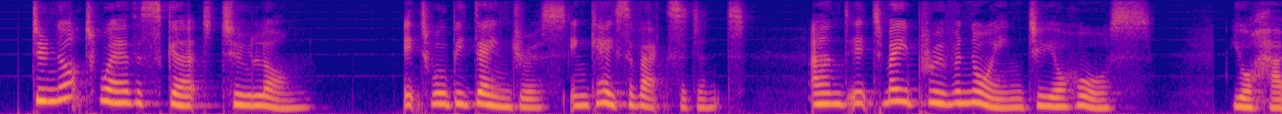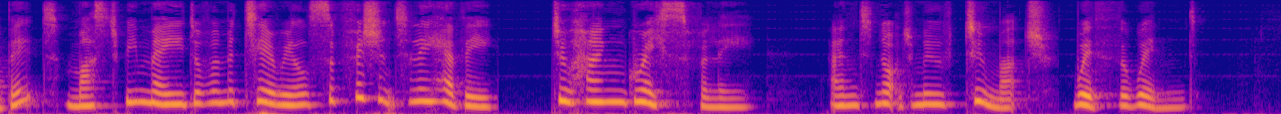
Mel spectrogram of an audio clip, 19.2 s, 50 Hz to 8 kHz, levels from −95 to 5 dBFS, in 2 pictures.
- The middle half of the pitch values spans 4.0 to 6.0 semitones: Yes, average, 5.2 semitones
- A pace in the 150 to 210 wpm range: No, slow, 135 wpm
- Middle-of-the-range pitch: No, high, 225 Hz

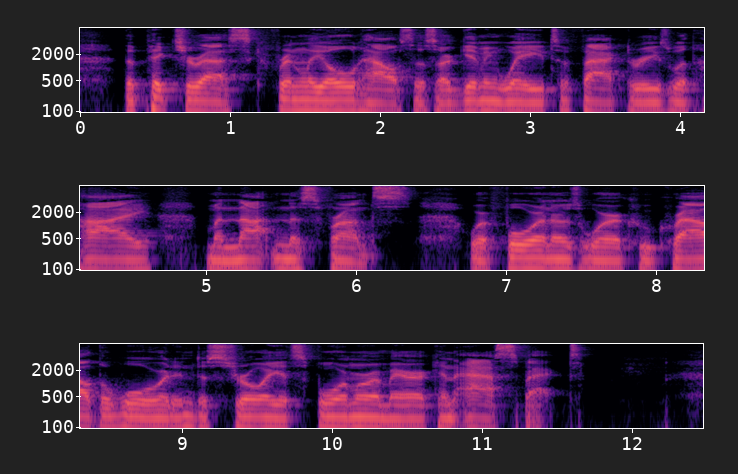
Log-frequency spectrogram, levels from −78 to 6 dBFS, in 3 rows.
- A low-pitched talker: Yes, very low, 85 Hz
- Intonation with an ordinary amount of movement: No, narrow, 1.5 semitones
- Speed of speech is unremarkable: No, slow, 130 wpm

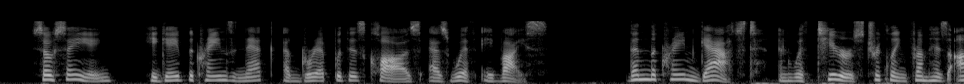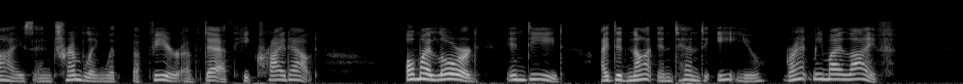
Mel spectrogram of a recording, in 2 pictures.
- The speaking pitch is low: No, high, 190 Hz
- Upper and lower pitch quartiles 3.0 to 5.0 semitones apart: No, wide, 5.4 semitones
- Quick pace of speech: No, average, 165 wpm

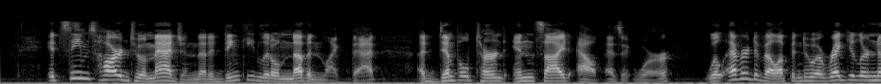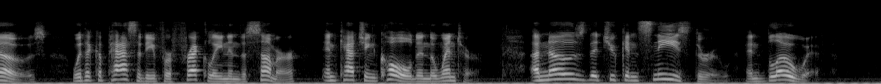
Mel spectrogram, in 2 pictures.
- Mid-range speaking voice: Yes, medium, 165 Hz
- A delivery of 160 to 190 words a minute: Yes, average, 175 wpm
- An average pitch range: No, wide, 7.1 semitones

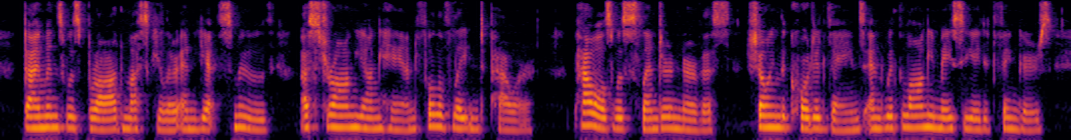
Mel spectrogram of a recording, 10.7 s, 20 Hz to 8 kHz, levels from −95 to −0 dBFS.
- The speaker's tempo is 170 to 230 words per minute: No, average, 155 wpm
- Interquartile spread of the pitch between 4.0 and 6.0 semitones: No, narrow, 2.5 semitones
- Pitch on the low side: No, medium, 185 Hz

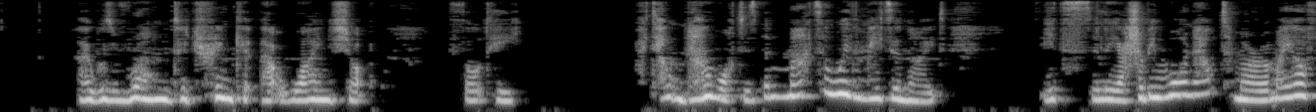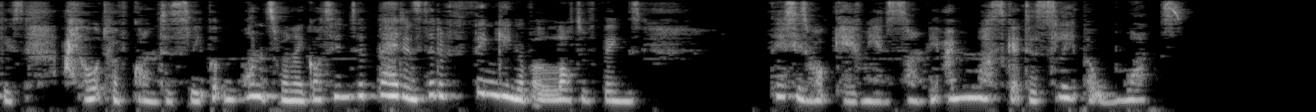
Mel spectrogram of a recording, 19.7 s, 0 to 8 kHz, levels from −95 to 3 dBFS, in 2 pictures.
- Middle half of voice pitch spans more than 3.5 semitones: Yes, average, 5.0 semitones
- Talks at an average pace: No, fast, 210 wpm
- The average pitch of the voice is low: No, high, 230 Hz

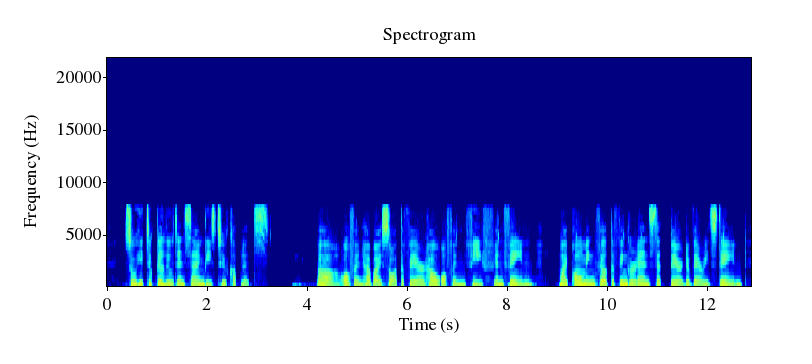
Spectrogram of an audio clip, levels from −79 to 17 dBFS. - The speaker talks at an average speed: Yes, average, 160 wpm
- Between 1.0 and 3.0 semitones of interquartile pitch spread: Yes, narrow, 2.4 semitones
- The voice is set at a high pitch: Yes, high, 205 Hz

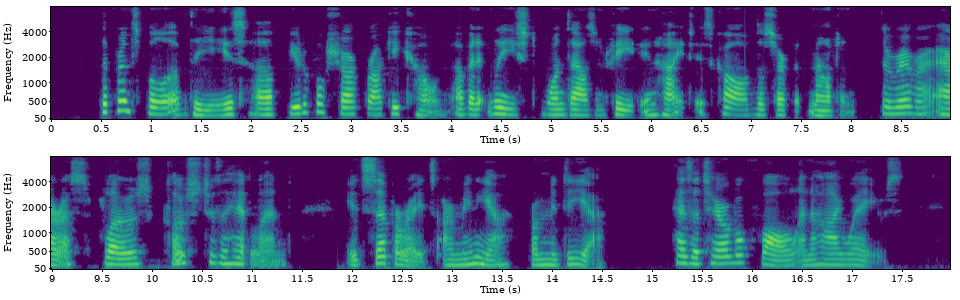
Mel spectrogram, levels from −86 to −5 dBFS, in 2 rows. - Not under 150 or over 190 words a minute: No, slow, 135 wpm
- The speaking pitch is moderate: Yes, medium, 155 Hz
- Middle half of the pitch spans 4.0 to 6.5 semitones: No, average, 3.3 semitones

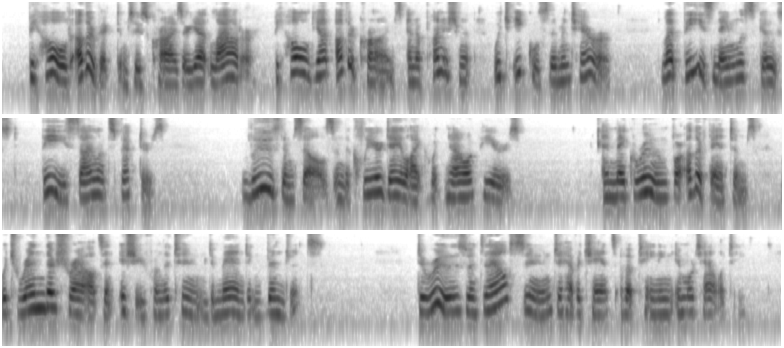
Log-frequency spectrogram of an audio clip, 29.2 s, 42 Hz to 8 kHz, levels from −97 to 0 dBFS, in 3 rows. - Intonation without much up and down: No, average, 4.2 semitones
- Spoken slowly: Yes, slow, 130 wpm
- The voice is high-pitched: Yes, high, 210 Hz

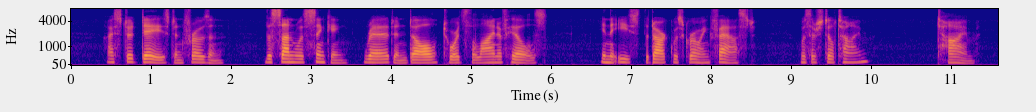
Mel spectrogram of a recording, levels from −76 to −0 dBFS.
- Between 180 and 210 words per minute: No, average, 155 wpm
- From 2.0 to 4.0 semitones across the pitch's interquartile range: Yes, narrow, 2.5 semitones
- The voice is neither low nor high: Yes, medium, 160 Hz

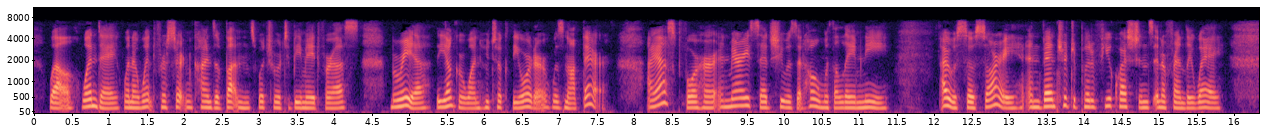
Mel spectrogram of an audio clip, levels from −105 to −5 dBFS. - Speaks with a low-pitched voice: No, medium, 180 Hz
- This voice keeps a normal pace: No, fast, 215 wpm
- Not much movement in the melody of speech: No, average, 3.0 semitones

